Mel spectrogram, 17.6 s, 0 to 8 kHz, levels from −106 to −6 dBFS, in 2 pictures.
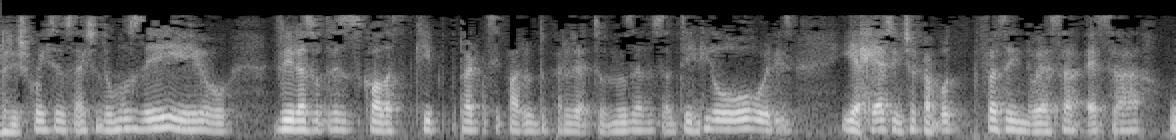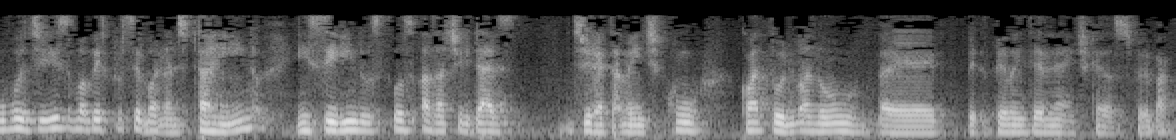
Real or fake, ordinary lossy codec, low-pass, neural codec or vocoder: fake; MP3, 24 kbps; 7.2 kHz; codec, 16 kHz in and 24 kHz out, 0.6 kbps, FocalCodec, streaming, 2048 codes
